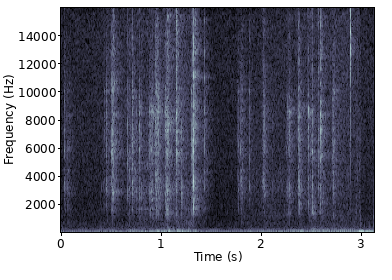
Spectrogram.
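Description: Rapid, steady typing on a computer keyboard, a dense run of close key clicks with no talking over it.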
